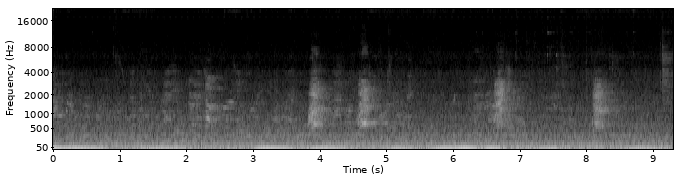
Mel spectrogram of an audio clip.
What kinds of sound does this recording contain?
person or small group talking, dog barking or whining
